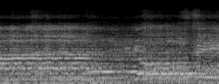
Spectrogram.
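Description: Church congregation singing a hymn together, with long held notes.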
